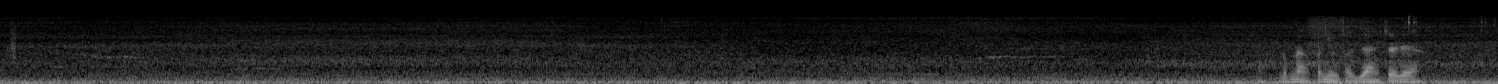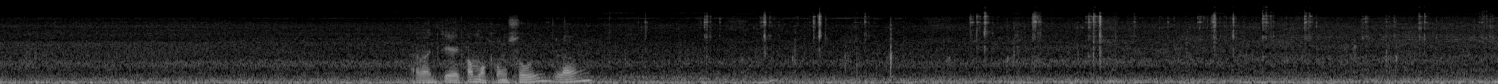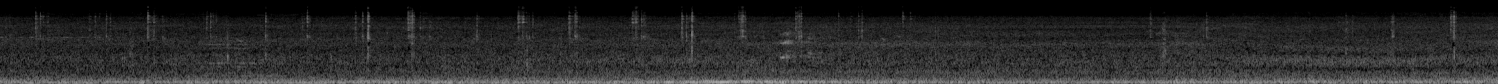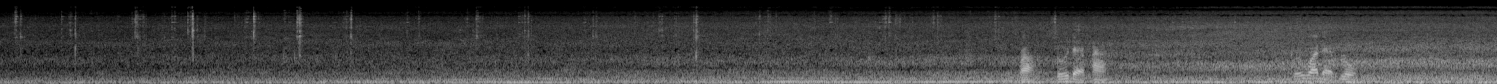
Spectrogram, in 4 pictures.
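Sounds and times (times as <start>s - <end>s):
mountain stream rushing: 11.6s - 59.9s
light clicks: 20.4s - 39.4s, 43.3s - 56.1s.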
